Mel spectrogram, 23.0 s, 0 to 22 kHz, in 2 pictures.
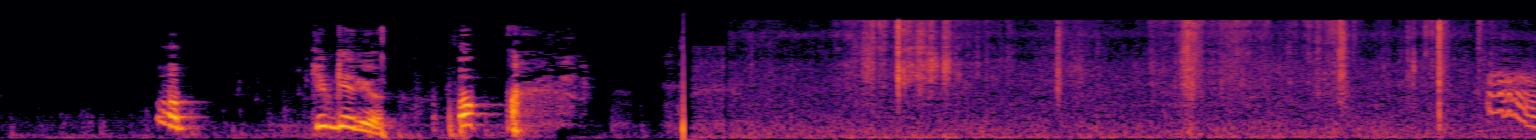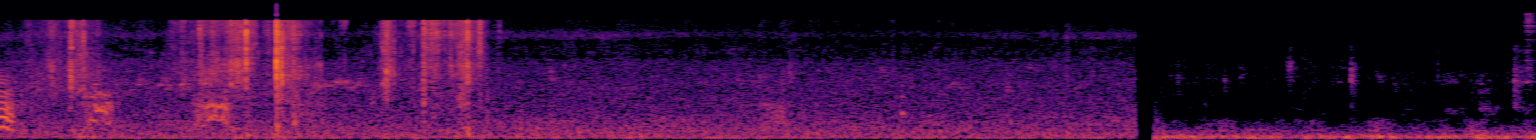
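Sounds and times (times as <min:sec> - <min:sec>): pet animal wavering cry: 0:11.1 - 0:13.4.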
